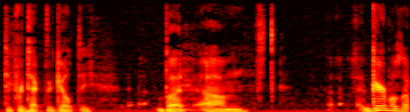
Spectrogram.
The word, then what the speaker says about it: Goebbels: And one of the things that I discovered in my own research was that Goebbels, who did the... Is that the way it's pronounced? – Yeah, I call him by another name.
